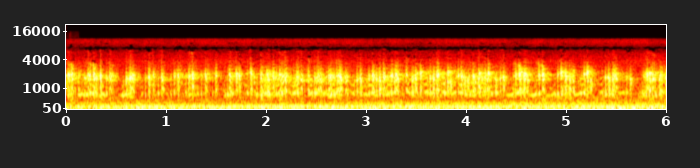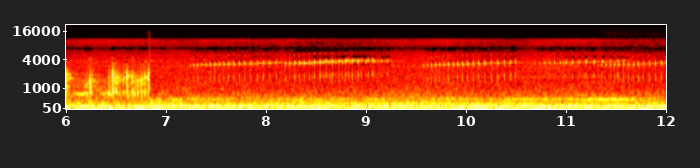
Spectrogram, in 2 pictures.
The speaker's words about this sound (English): And you'll notice that the wood frog sounds just a little bit like a quacking duck.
